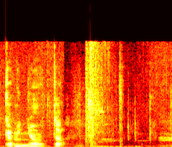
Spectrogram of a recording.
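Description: A heavy blow strikes a body with a wet thud.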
